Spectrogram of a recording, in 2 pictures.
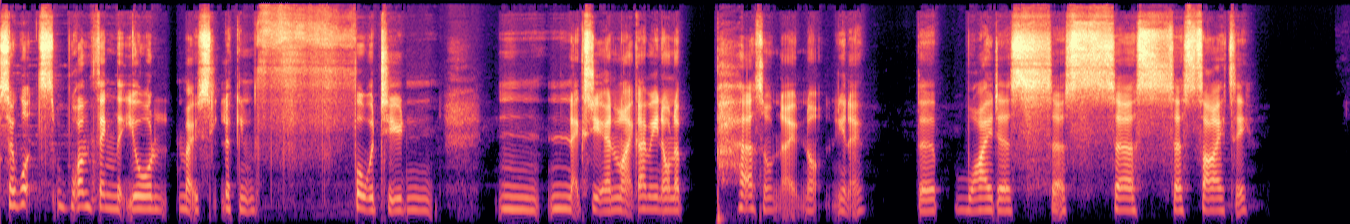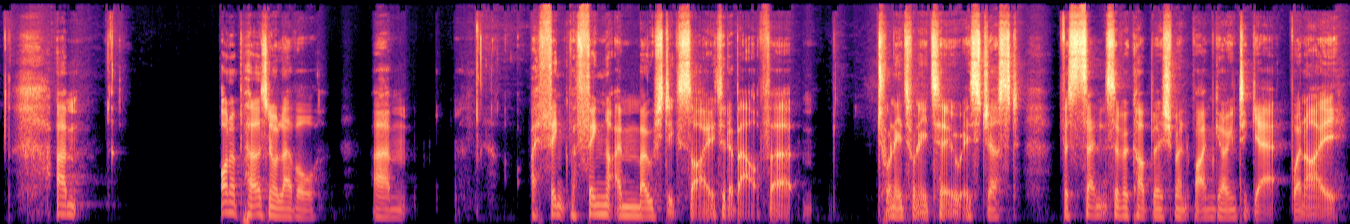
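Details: Stammering in an adult, in conversational speech.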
